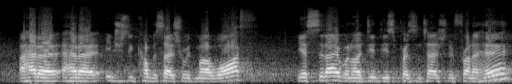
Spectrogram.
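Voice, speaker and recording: Speech comes at a very fast pace with fairly even intonation. Background noise is noticeable. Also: man, fairly high pitch for a man. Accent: Australian. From Australia, Geelong, Victoria. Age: 40s. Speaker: property investment presenter. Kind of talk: seminar presentation. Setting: expo seminar room with live audience. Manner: conversational, engaging audience.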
